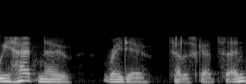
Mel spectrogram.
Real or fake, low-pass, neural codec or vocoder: real; 3.6 kHz; none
